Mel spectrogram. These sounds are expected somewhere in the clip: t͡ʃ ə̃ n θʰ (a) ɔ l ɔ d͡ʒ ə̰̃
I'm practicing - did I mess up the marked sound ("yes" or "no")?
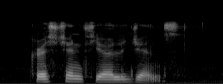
yes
